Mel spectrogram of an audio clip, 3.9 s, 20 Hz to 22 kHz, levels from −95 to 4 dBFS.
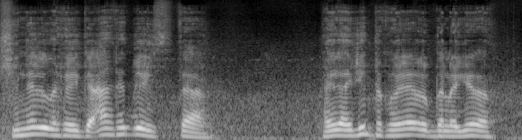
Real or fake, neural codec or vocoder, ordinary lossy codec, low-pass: fake; codec, 44.1 kHz, 1.7 kbps, Pupu-Codec; none; none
